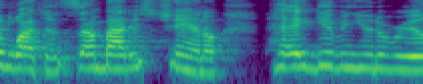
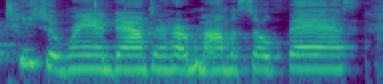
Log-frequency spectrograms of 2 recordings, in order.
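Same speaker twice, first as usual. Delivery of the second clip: ordinary talk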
